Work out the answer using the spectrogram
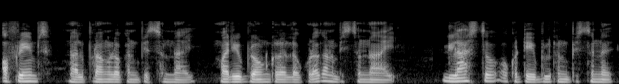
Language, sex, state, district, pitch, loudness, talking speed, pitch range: Telugu, male, Telangana, Mahabubabad, 120 Hz, -20 LUFS, 145 wpm, 115-145 Hz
